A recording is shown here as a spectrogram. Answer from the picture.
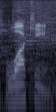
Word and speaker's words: Joaquin: Joe queen Jacqueline joke when Joe I would pronounce it Jack when jock win okay that's pretty close not really it is pronounced Joaquin so it's hurricane Joaquin all right now back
